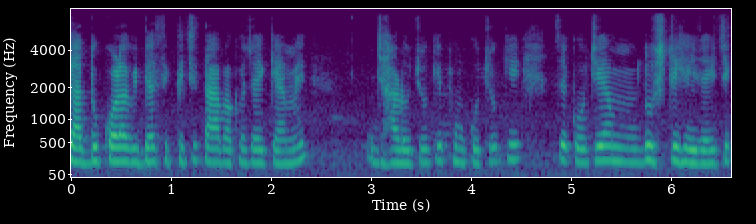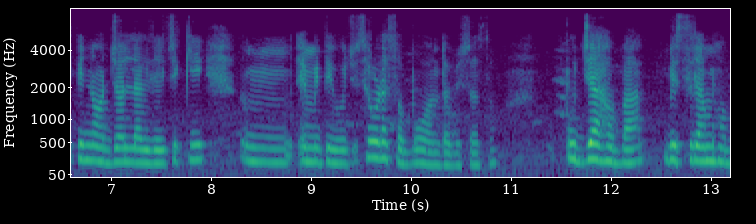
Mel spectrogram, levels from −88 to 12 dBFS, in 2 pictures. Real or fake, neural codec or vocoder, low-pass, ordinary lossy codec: real; none; 7.2 kHz; AAC, 48 kbps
